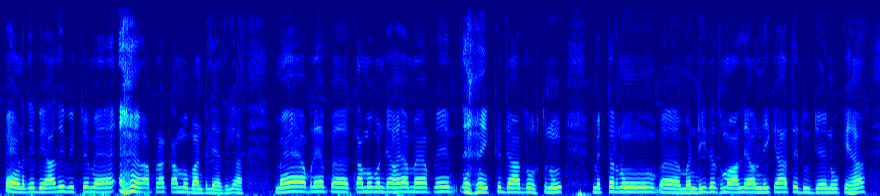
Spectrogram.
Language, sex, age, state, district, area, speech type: Punjabi, male, 30-45, Punjab, Fatehgarh Sahib, rural, spontaneous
